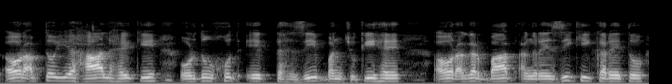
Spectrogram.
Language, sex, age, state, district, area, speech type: Urdu, male, 30-45, Bihar, Purnia, rural, spontaneous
